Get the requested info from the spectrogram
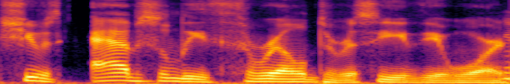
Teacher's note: where the emphasis naturally falls, perhaps on absolutely and thrilled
